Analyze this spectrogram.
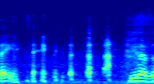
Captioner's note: laughter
